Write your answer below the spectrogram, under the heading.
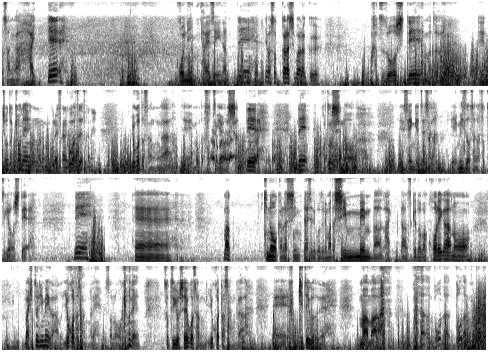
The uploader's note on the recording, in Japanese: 今回は収録時風がめちゃくちゃ入り込んでしまい聞きづらいです。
